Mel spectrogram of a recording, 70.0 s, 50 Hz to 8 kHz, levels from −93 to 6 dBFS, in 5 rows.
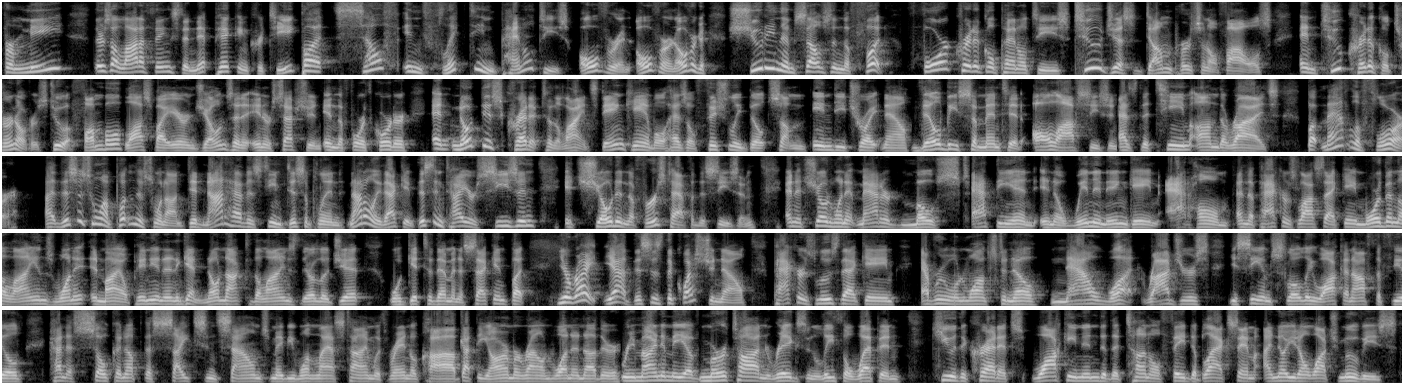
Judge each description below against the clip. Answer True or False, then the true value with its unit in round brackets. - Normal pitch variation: False (6.1 semitones)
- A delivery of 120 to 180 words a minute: False (200 wpm)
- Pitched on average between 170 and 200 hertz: False (140 Hz)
